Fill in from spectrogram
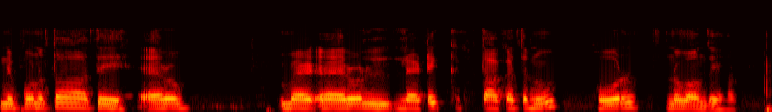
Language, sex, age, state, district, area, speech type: Punjabi, male, 45-60, Punjab, Hoshiarpur, urban, spontaneous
